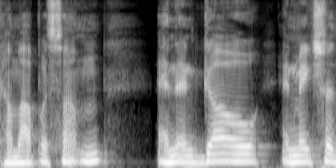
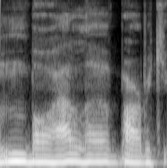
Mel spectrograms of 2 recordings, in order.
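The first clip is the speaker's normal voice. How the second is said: totally straight, plain, unexaggerated delivery; 4 dB quieter than usual. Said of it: "it's just him just going".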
